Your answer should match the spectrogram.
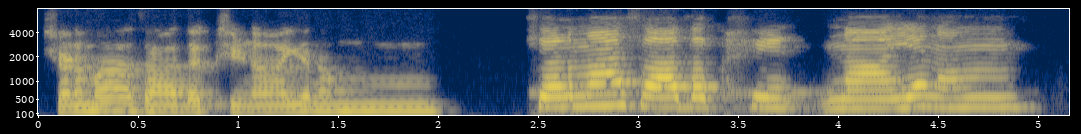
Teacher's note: यहाँ पर विसर्ग का लोप हो जाता है।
